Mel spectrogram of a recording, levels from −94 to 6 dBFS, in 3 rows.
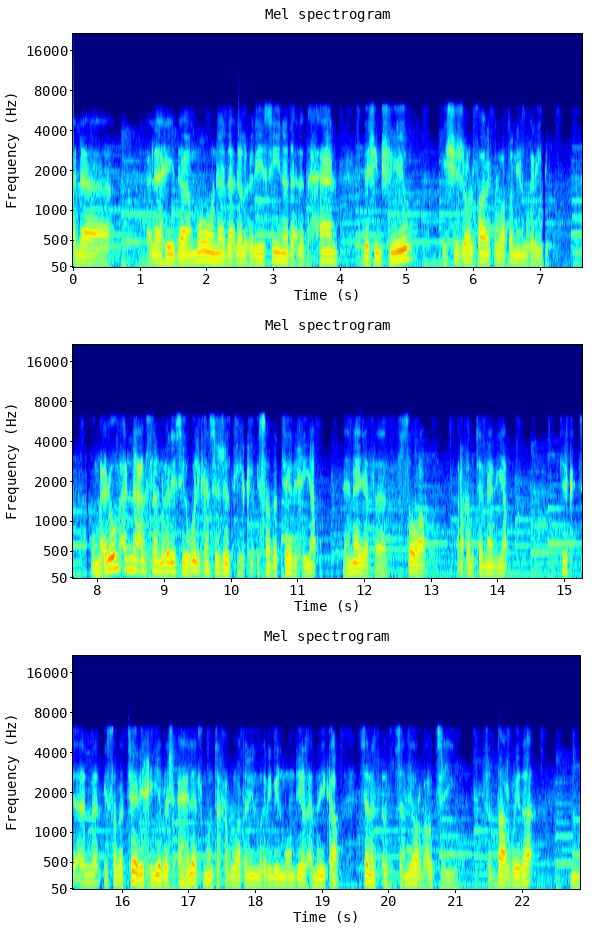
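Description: The audio comes through a call codec whose coding noise and roughly 6 kHz upper limit can be heard throughout. A short concealed packet loss occurs at 7.03 to 7.10 s. About 40 ms never arrived in time. The receiver continued the preceding sound to cover the gap, then blended back, so the moment smears briefly. A short stall from a late packet follows at 7.83 to 7.99 s. The jitter buffer ran dry when delay rose by 25 ms. The last sound is held slightly too long, adding about 7 ms, but nothing is lost. Nine lost packets rebuilt from error correction fall between 7.85 and 11.98 s, each 40 ms long. The decoder played the low-bitrate backup copies carried in the following packets. Those moments sound rougher and noisier, though there are no gaps.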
